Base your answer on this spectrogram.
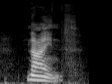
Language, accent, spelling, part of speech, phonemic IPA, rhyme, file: English, US, ninth, adjective / noun / verb, /naɪnθ/, -aɪnθ, En-us-ninth.ogg
- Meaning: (adjective) The ordinal form of the number nine; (noun) 1. The person or thing in the ninth position 2. One of nine equal parts of a whole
